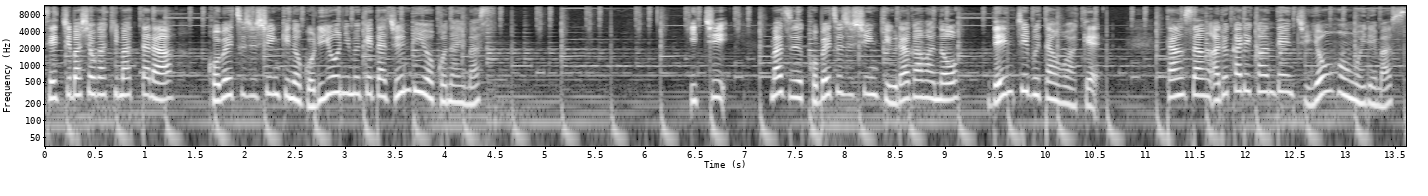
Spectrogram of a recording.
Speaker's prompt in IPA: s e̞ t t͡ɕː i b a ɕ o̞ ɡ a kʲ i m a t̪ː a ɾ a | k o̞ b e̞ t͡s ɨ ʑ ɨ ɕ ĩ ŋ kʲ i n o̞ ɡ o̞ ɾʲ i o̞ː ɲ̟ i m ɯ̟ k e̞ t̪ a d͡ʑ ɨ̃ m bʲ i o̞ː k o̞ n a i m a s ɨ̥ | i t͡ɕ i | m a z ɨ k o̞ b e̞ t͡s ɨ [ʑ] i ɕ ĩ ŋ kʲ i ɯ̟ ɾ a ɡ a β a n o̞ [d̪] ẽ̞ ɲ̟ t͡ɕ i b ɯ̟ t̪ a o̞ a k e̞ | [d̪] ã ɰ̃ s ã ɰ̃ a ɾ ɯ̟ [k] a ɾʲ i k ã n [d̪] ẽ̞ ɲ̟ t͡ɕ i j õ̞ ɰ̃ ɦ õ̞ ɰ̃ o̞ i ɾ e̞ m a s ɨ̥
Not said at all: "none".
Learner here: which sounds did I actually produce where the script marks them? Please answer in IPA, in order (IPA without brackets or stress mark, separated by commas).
ʑ, d̪, t̪, k, d̪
